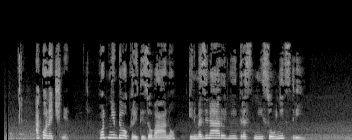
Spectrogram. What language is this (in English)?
Czech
